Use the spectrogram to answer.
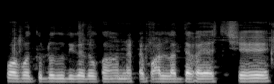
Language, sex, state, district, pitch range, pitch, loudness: Bengali, male, West Bengal, Jhargram, 130-145 Hz, 135 Hz, -18 LUFS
